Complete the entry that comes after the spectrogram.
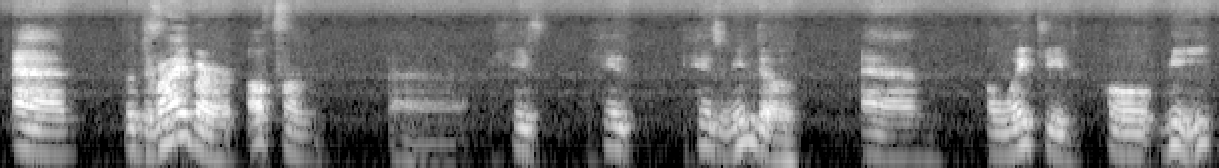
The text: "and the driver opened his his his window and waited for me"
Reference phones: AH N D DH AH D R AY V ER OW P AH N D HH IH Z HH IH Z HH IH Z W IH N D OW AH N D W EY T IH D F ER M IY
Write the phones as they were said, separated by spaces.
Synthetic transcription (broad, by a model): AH N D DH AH D R AY V ER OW F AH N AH HH IH Z HH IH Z HH IH Z W IH N D OW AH N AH W EY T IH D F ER M IY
